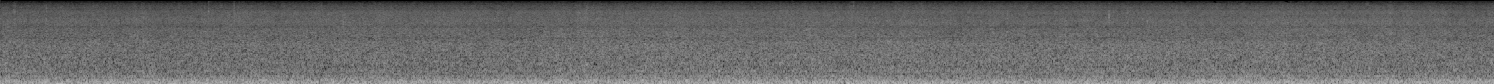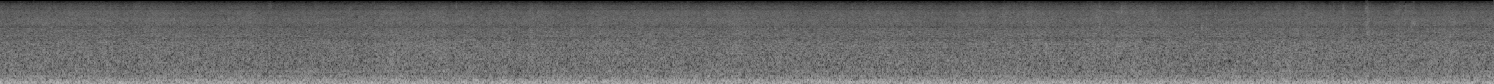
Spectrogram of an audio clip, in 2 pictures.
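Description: Tanaro river floodwater rushing through flooded town streets: a steady, unbroken rush of fast-moving water.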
